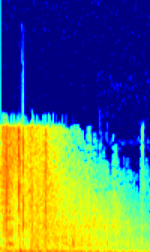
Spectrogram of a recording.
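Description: Confringo explosive spell going off in the video game Hogwarts Legacy, a single loud boom up front that decays into a rumbling tail over a couple of seconds.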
